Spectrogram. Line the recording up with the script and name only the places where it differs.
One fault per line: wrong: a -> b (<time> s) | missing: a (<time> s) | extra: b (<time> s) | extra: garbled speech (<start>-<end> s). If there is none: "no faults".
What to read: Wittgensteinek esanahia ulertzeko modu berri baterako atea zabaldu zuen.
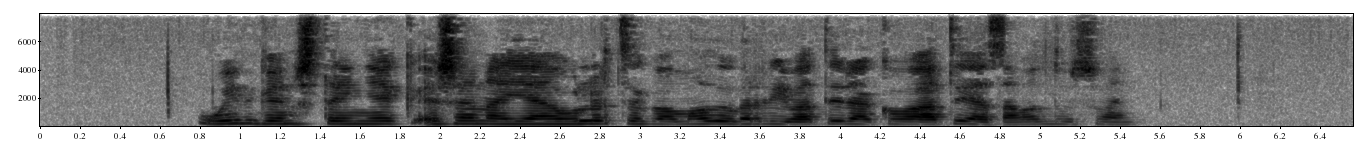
no faults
